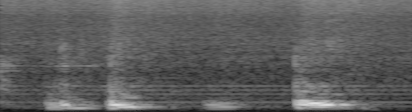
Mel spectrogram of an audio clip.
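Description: Amplified electric guitar playing a riff of separate low plucked notes, about two or three a second.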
